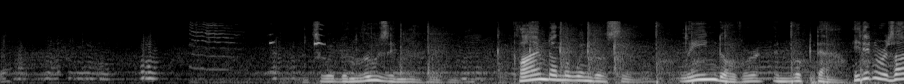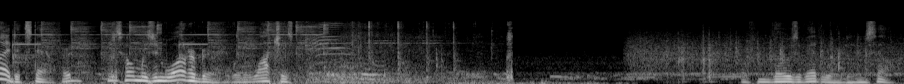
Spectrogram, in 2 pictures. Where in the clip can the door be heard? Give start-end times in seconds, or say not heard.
not heard.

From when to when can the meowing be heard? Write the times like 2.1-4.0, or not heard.
1.9-3.3, 12.1-13.3.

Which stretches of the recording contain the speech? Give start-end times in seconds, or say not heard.
3.0-12.0, 16.4-18.0.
